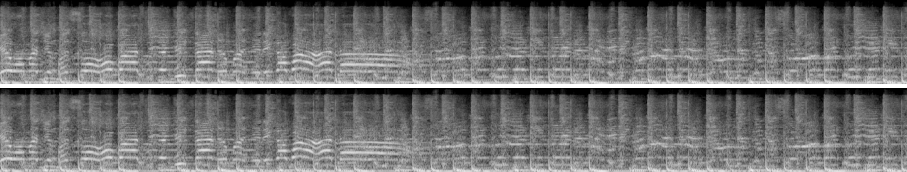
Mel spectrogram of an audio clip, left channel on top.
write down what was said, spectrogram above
माझे म्हसोबा तुझं ठिकाण माने रे गावाला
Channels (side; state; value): both; identical; correlation 1.00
